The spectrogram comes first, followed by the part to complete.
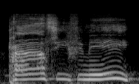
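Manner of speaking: high, slow tipsy disbelief; boozy pudding thrilled at the news; drunken pudding. A narrator's reading. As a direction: squeal it slowly, overjoyed and tipsy. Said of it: "has definitely been drinking".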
